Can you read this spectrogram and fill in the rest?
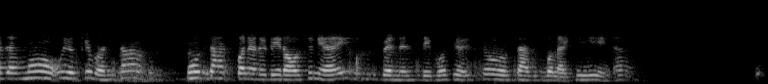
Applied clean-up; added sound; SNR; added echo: neural mask model DeepFilterNet 3.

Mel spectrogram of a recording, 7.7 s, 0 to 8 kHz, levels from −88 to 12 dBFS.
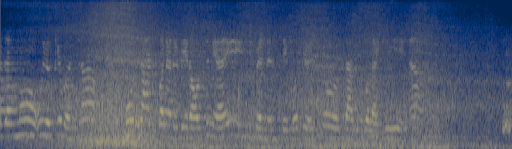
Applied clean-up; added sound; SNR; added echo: none; Train; 3 dB; reverberation time 1.7 s.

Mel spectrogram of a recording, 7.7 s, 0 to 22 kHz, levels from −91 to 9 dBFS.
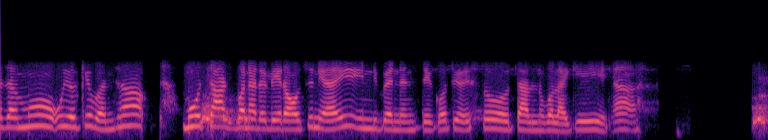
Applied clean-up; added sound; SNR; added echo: none; none; none; none.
